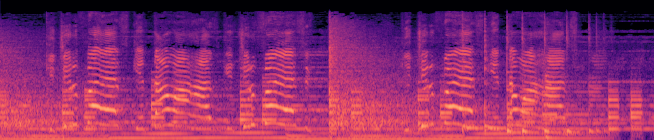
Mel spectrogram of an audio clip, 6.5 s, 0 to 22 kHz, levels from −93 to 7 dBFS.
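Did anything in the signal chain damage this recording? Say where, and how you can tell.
Yes. There is damaged data in a compressed stream at 5.11 s, a fault at the codec decoding stage. It is heard as one short blip, less than 20 ms long. Some bytes of the compressed data were wrong at that point. The decoder could not read those frames properly. It lost sync and searched for the next valid frame header. The misread data or the gap it left comes out as that brief glitch.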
